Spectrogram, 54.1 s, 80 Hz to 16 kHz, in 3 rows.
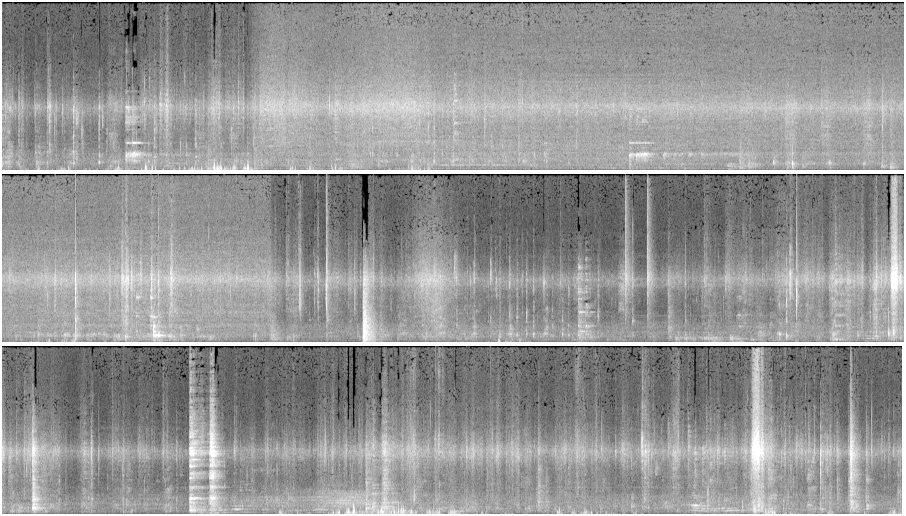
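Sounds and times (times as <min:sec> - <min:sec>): dog chewing meat and bone: 0:00.0 - 0:54.0.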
